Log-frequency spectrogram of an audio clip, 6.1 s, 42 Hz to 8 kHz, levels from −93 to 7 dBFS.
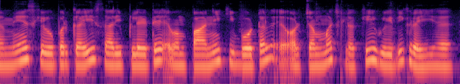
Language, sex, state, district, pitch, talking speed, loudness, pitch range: Hindi, male, Jharkhand, Ranchi, 140 Hz, 165 wpm, -18 LUFS, 130-170 Hz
